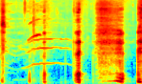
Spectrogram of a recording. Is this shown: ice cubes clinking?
no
